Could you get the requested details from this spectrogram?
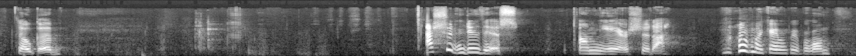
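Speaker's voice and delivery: talking with food in mouth. Tasting a broken-off piece of food on air, talking with a mouthful. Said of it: "I got a mouthful of food".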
